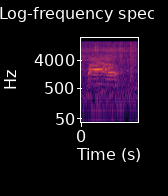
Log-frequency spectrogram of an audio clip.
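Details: Cat among kittens drinking cow milk, Indian street cats, the mother said to be angry with them: one short, clear, slightly falling meow lasting about half a second.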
